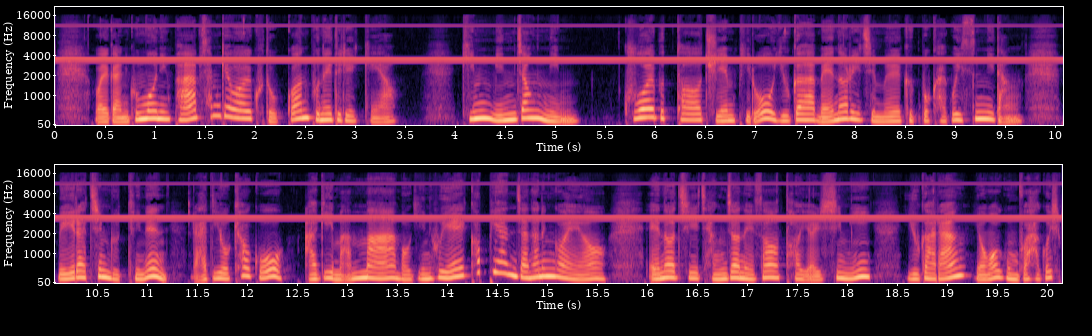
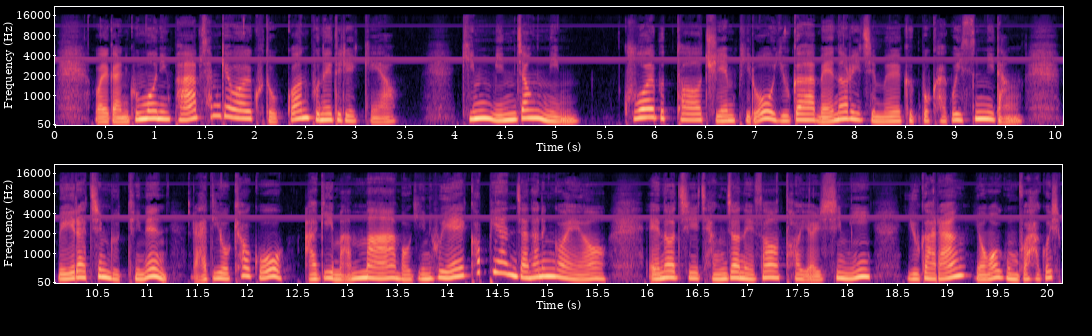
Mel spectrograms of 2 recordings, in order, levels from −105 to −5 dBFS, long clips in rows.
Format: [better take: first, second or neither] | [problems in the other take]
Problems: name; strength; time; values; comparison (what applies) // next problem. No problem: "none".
second | high-pitched whine; loud; throughout; 3.5 kHz, 10 dB below the speech; faint in the second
